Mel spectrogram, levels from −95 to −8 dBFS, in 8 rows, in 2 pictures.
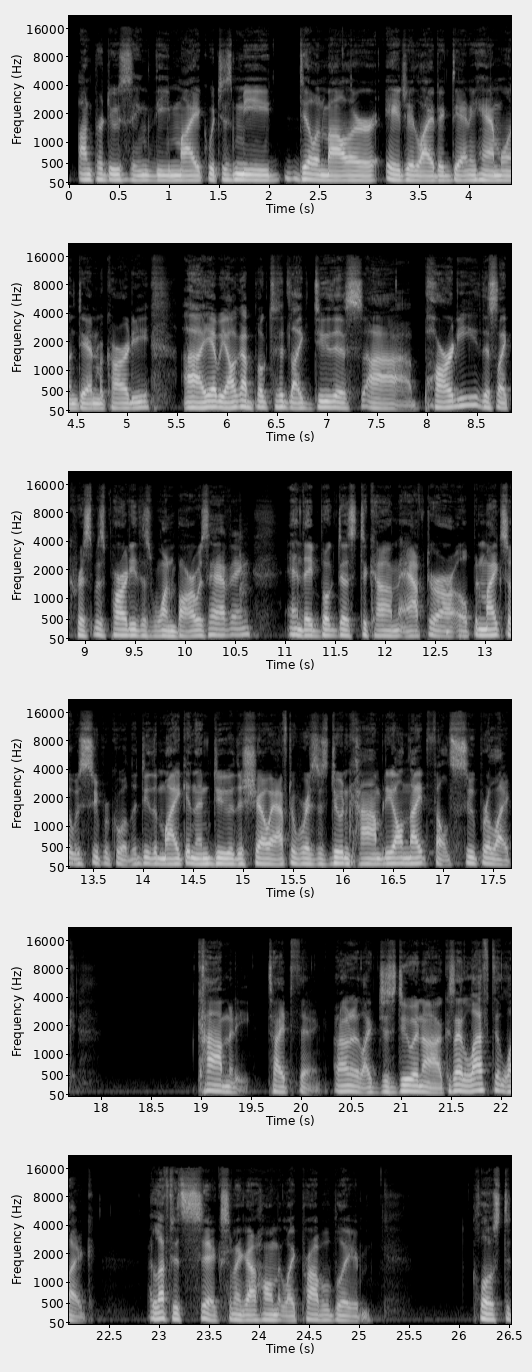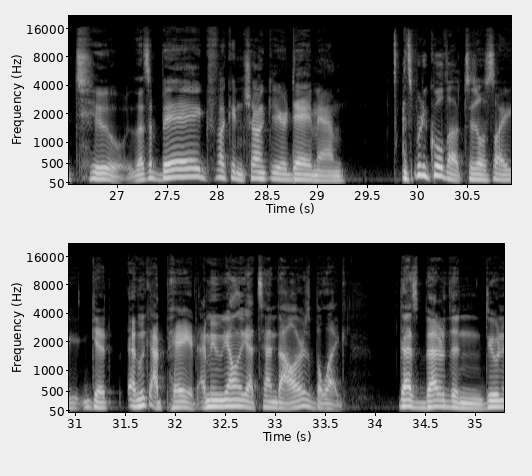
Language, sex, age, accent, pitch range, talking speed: English, male, 30-49, American, 115-130 Hz, 225 wpm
